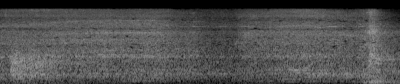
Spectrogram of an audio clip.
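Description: HPI Firestorm 10T Flux brushless electric RC stadium truck being driven, a steady hiss of motor and tyres that swells as it passes close near the end.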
